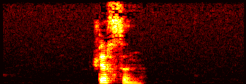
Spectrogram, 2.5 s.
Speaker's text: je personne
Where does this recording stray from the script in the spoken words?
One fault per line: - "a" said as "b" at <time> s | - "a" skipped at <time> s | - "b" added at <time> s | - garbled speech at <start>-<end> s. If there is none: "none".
none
